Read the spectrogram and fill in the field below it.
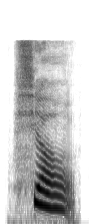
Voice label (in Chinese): "笑", Chinese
